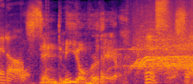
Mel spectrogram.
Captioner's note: monstrous voice; crowd cheering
